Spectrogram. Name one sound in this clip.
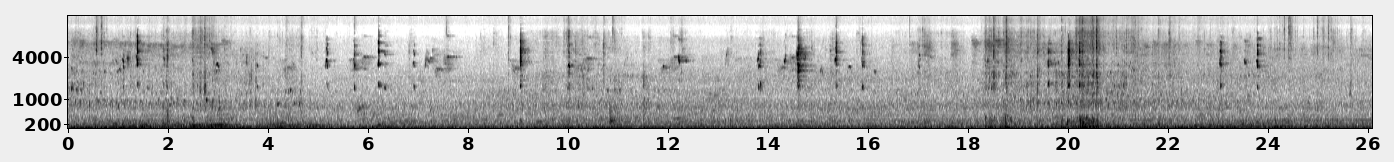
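Birds' wings flap and flutter as they take off.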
